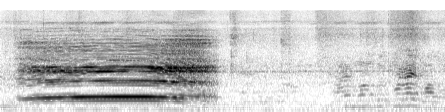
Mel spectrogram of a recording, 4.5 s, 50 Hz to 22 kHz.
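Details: Friesian cow, four-toothed, having just calved for the second time with a bull calf, giving 27 to 28 litres of milk, lows once for about two seconds, a long steady harmonic moo, followed by quieter background sounds.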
